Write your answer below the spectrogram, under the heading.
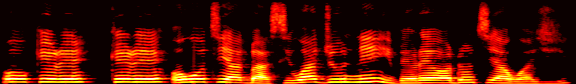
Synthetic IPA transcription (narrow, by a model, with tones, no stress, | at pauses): o˦ke˦ɾe˦ | ke˦ɾe˦o˧wo˦ti˦a˧ɡ͡ba˨si˨˦wa˦d͡ʒu˦nĩ˦i˦˨bɛ˨ɾɛ˧˦ɔ˧dʊ̃˦ti˦a˧˨wa˨ji˨˦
